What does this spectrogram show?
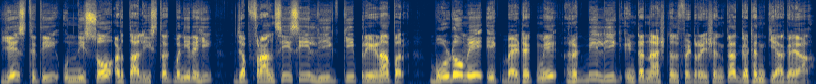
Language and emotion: Hindi, neutral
